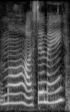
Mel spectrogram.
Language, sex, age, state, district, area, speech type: Nepali, female, 18-30, West Bengal, Kalimpong, rural, spontaneous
